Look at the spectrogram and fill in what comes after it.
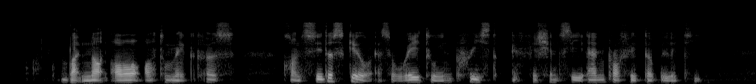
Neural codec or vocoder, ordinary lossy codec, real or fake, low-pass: codec, 16 kHz in and 24 kHz out, 1.1 kbps, FireRedTTS-2 codec; Opus, 64 kbps; fake; 7.2 kHz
